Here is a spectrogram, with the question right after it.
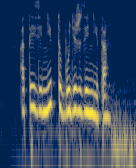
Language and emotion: Russian, neutral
